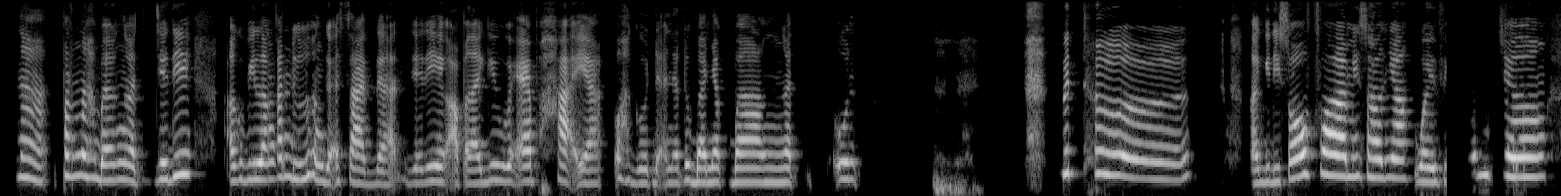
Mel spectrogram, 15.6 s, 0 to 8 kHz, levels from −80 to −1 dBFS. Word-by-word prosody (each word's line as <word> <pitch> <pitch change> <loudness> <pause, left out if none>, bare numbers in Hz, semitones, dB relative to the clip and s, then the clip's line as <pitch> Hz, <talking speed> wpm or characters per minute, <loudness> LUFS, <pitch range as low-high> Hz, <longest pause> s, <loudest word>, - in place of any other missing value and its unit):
Nah, 275 -6 -2 0.2
pernah 310 -1 +1
banget 245 -2 -1 0.2
jadi 310 +7 +3 0.4
aku 240 +2 -2
bilang 255 0 +2
kan 295 +1 +1
dulu 265 -1 -2 0.2
gak 220 +1 -3
sadar, 200 -3 -2
jadi 220 +2 -2
apalagi 205 +4 -2
WFH 235 +1 -1 0.3
ya 205 0 0 0.2
wah - - -5
godaannya 205 0 -7
tuh 245 +2 -2
banyak 220 0 0
banget, 215 0 0 0.4
un 260 0 0 2.1
Betul, 295 -7 +1 0.6
lagi 210 +2 -1
di 220 - -2
sofa 320 +3 +7
misalnya 285 -2 +1
Wi-Fi 225 -1 -1 0.2
kenceng 305 -1 +3
255 Hz, 105 wpm, -23 LUFS, 220-295 Hz, 2.1 s, sofa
